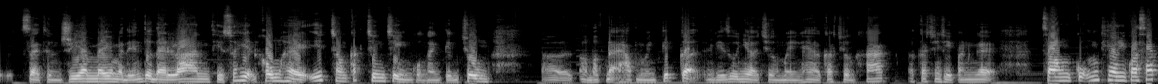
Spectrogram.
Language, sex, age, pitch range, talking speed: Vietnamese, male, 20-39, 110-150 Hz, 270 wpm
